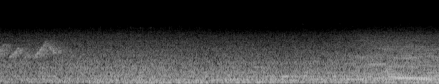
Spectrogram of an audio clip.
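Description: Steady rushing background noise, with a few short rising chirps in the first half second.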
